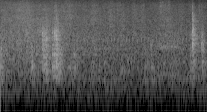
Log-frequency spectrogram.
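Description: Faint handling of paper sheets, a soft rustle about half a second in, with a short sharp click near the end.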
